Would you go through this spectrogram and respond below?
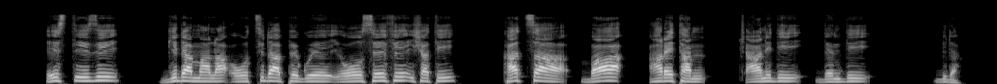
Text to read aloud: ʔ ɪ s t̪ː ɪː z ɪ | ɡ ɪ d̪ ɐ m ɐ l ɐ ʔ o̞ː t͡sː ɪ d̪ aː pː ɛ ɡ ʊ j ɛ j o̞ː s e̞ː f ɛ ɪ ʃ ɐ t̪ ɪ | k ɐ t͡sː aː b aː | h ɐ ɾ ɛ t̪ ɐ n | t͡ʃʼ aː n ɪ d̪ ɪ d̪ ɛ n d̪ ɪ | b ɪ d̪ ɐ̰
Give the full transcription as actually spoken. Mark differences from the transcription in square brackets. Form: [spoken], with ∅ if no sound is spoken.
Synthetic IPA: ʔ ɪ s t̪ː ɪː z ɪ | ɡ ɪ d̪ ɐ m ɐ l ɐ ʔ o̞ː t͡sː ɪ d̪ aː pː ɛ ɡ ʊ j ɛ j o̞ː s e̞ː f ɛ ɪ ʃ ɐ t̪ ɪ | k ɐ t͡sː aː b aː | h ɐ ɾ ɛ t̪ ɐ n | t͡ʃʼ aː n ɪ d̪ ɪ d̪ ɛ n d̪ ɪ | b ɪ d̪ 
